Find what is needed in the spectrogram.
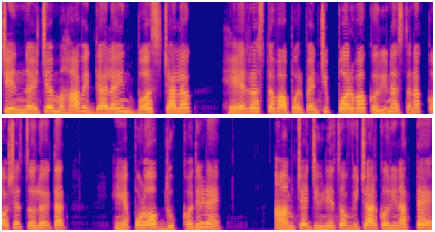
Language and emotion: Goan Konkani, disgusted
